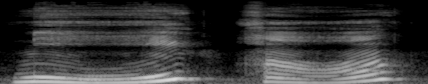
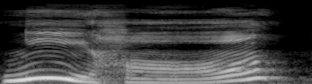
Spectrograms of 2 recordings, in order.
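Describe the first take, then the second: First: "نی" and "ها" as separate dipping third tones; unchanged tone three on both "نی" and "ها"; two third tones. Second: "نی ها" joined, "نی" in rising second tone, "ها" dipping; slowly drawn "نی ها", second tone then third; tone two plus three. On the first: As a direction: give "نی" and "ها" each a full dip, split by a pause. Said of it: "هر دو تون سه هستن". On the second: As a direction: link "نی ها" with the sandhi change to tones two-three. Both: Shown as a demonstration.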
